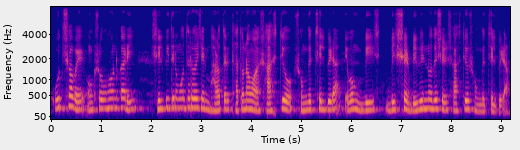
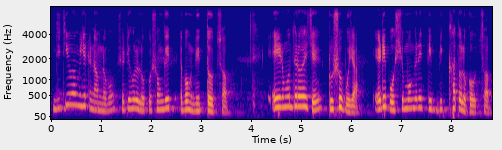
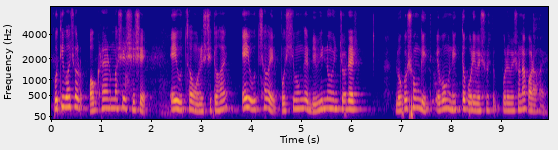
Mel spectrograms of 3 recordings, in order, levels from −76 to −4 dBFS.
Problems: none marked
